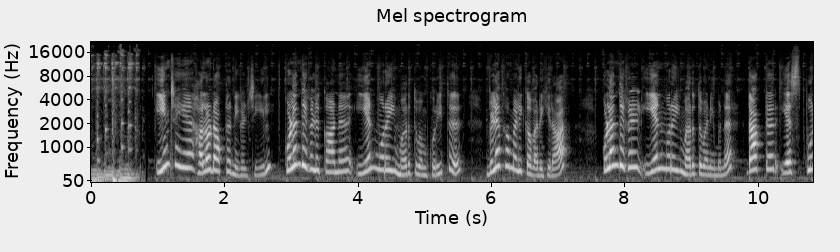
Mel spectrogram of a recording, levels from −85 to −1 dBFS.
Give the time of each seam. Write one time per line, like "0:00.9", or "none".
none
